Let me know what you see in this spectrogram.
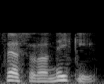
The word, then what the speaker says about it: Thessaloniki: I was in Thessalonica. They pronounce it Thessaloniki.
